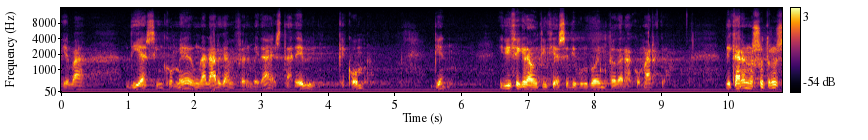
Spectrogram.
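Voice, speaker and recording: Deep-voiced middle-aged priest preaching. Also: male voice. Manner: calm explanatory teaching with many asides. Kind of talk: homily at daily Mass. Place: church sanctuary at a lectern. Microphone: lectern gooseneck mic. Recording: church reverb, faint hum.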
